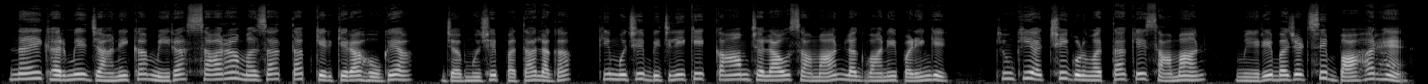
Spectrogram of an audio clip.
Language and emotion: Hindi, sad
